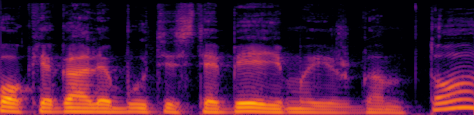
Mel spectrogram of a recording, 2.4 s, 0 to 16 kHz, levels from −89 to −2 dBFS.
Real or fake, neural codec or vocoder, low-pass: real; none; 14.4 kHz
